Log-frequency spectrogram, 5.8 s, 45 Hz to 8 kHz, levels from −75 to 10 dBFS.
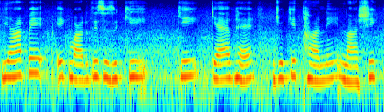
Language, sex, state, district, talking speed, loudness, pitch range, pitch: Hindi, female, Maharashtra, Solapur, 125 wpm, -14 LUFS, 210-240 Hz, 230 Hz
